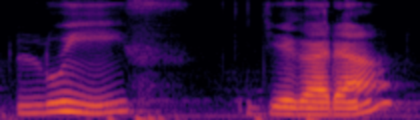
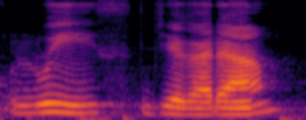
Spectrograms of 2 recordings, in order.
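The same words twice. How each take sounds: First: The pitch rises at the end. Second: The pitch falls at the end. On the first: It asks whether Luis will arrive. "si hacemos de esto una pregunta" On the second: It states that Luis will arrive. "si la oración fuera una afirmación, ... el tono final es descendente"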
